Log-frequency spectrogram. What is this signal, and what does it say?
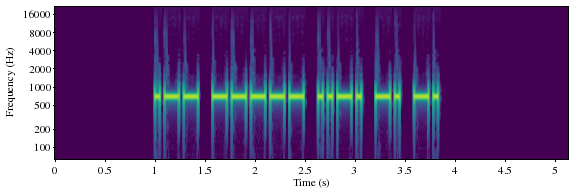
Morse code, heard as a keyed tone, about 25 wpm, 700 Hz. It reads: W0FNN
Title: USA Call Signs - 5 Characters - 3x Character Spacing - 25wpm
